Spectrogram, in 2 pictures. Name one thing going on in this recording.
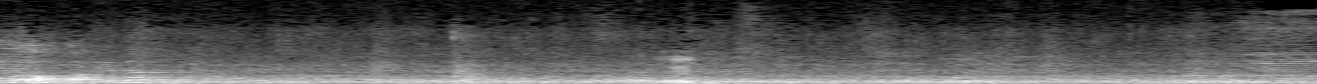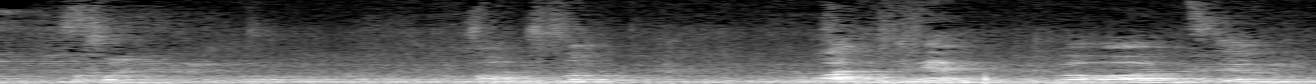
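A young woman speaks calmly, explaining at a moderate distance in a room with some echo.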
